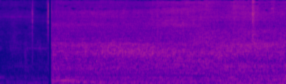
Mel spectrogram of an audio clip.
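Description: Steady outdoor street noise with road traffic, starting suddenly about a second in after a brief near-quiet moment.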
